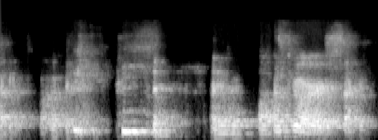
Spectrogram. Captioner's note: laughter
